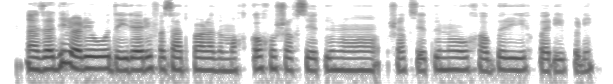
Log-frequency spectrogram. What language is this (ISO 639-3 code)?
pus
